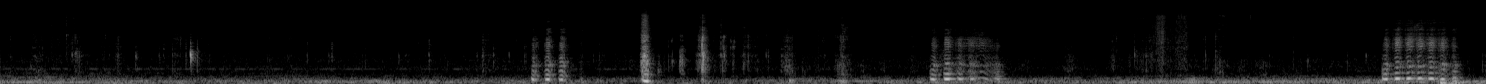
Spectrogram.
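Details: Joel, a goat kid less than an hour old, filmed by GoPro beside his calm mother Penny, gives three wavering, nasal bleats spaced about four seconds apart, the last the loudest, over soft rustling and low background hum.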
